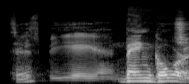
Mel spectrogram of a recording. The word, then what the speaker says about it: Bangor: That's not how it's spelled there. It's not. No, it is too bangor.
